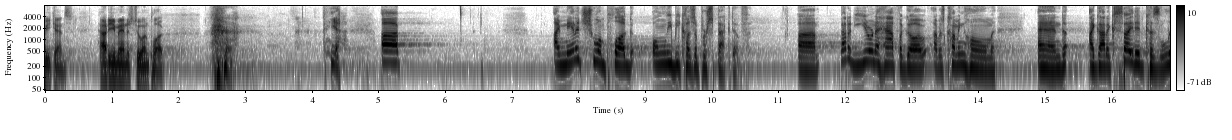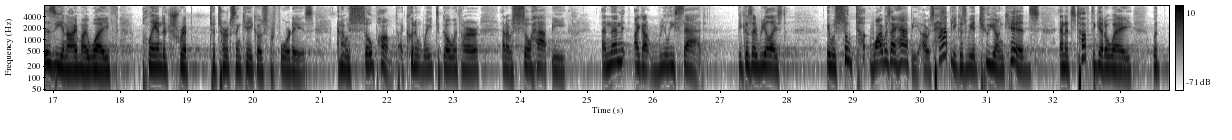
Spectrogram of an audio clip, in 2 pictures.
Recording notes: A keynote that I gave back at SXSW 2014.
